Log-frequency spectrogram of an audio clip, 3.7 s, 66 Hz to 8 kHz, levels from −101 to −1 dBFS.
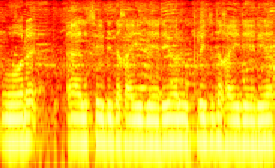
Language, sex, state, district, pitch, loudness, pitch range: Hindi, male, Chandigarh, Chandigarh, 135 Hz, -13 LUFS, 130-140 Hz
